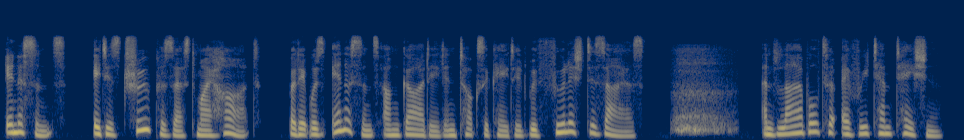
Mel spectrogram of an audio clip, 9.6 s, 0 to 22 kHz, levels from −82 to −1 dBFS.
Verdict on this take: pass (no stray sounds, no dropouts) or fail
fail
